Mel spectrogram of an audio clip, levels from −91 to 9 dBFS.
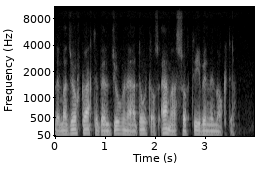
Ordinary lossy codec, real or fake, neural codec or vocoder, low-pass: Opus, 24 kbps; fake; codec, 24 kHz, 0.9 kbps, WavTokenizer, medium speech release version 1; 9.9 kHz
